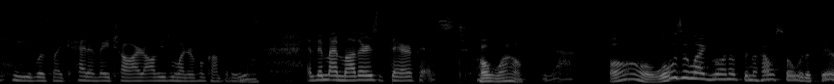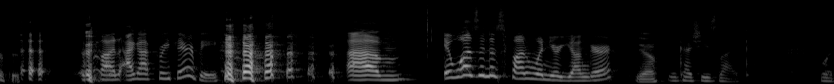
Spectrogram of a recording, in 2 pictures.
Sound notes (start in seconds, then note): 10.6 chuckles; 10.6 laughs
